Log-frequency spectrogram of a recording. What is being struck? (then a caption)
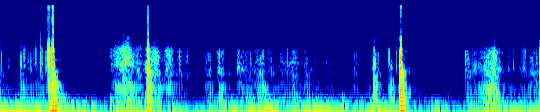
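Foam microphone windscreen picked with metal tweezers. Metal tweezers, held in fingers with long red nails, scrape and pick along the top of a large black foam windscreen covering a microphone. Soft, close, muffled scratching and rustling runs throughout, broken by a few sharp, brief clicks that die away almost at once.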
